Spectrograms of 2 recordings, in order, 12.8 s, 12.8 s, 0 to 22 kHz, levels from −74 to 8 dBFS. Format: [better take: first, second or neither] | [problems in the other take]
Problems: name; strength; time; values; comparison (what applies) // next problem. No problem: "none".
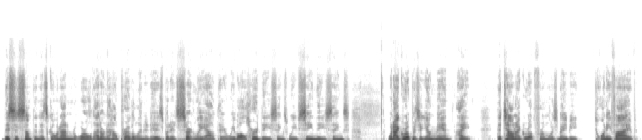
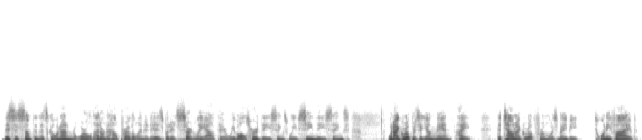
first | muffled; slightly; fading above 3.5 kHz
